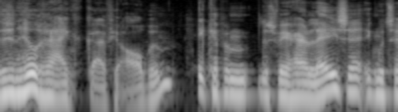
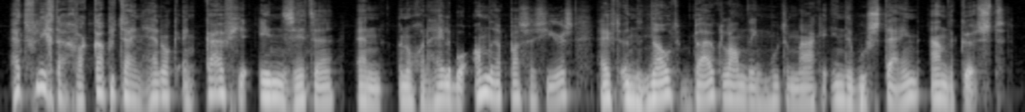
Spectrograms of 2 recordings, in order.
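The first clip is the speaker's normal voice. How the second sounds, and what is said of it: Dutch speaker imitating Flemish accent. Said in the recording (Dutch): “een Vlaming... een Nederlander die een Vlaming nadoet”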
